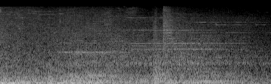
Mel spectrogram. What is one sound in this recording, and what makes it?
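A sword clangs against a shield.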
